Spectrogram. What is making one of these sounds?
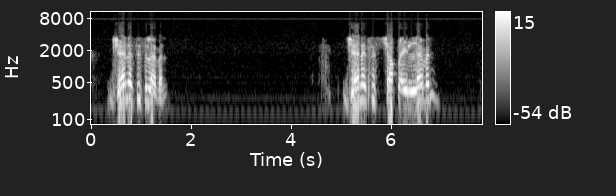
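A man preaches forcefully into a microphone, in bursts with pauses.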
